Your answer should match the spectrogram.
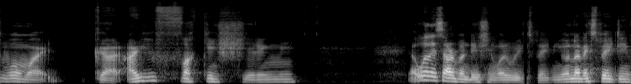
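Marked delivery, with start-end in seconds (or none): none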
